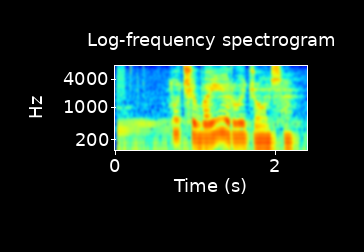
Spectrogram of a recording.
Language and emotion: Russian, neutral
